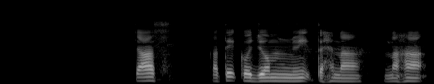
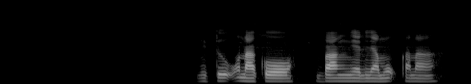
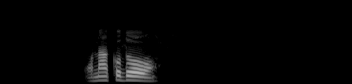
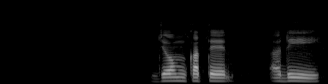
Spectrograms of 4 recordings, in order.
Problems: none marked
